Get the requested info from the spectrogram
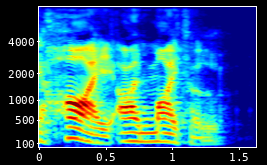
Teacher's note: Michael is more certain, it's a statement, you know who you are, you know your name, use a downwards inflection.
